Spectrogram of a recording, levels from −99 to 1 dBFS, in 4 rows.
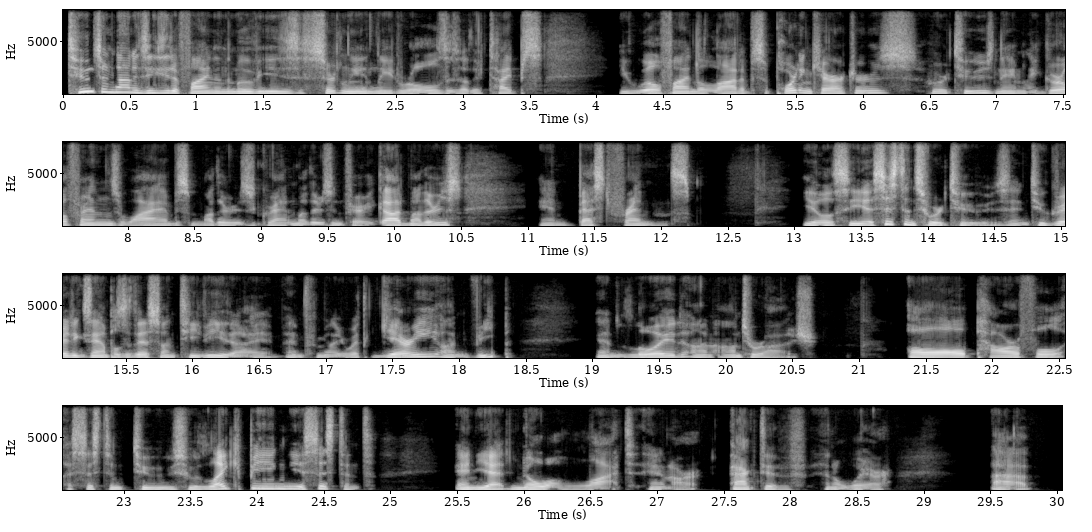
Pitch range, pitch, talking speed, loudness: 125-155 Hz, 140 Hz, 170 wpm, -20 LUFS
